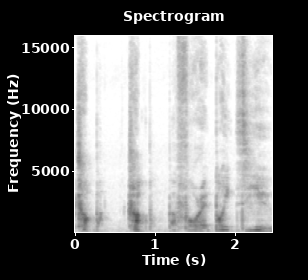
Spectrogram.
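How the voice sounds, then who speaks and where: Whispering at a fairly slow pace, a woman puts on a guttural character voice. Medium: read story. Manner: sinister, relishing.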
